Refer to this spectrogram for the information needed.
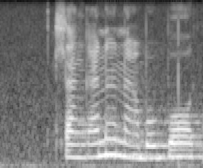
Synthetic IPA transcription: ɬaŋɡananaɓɔɓɔt

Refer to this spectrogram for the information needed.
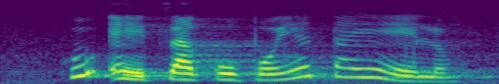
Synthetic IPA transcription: hʊʔeit͡sʼakʼʊpʼɔjɛtʼajɛːlɔ

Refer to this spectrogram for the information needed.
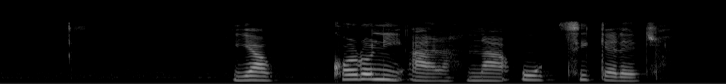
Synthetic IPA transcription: ja | kʰɔɺoniʔaɺanaut͡sʰikʼɛɺɛːt͡sʰʼḁ

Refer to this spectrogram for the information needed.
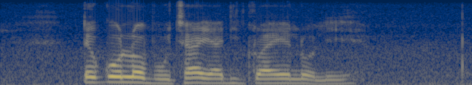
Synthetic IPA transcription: tʼɪkʼʊlɔbʊt͡ʃʰajadit͡ɬʼwaɛlɔlɪ

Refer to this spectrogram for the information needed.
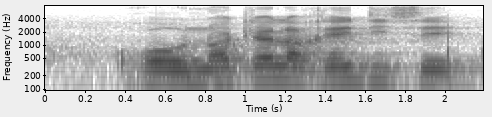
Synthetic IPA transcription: ɣʊnɔt͡ɬʼɛlaɣediːse

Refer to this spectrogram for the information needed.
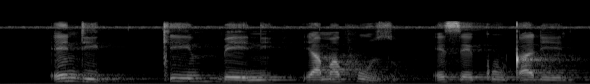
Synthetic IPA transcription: endʱi | kʼimbʱeni | jamapʰuzɔ | ɛsek̬ʼuǃaleːni

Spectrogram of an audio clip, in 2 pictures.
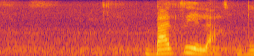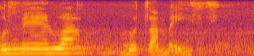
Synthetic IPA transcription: bat͡sʼɪla̰bʊnɛlwa | mʊt͡sʼama̰iːsi̥

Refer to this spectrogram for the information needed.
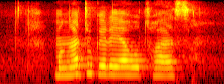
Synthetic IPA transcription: maŋatʼʊkʼɛlɛjahʊt͡sʰwaːsḁ

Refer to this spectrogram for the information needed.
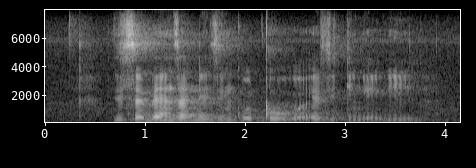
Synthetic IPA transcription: zisɛɓɛnd͡zʱaneziŋɡʱʼuǃuk̬ɔ̰ʔezid̥ʱiŋek̬iːlɛ

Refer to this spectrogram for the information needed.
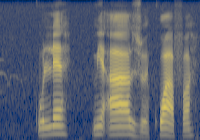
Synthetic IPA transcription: kʼulɛ | miʔazwɛkʼwaːfa

